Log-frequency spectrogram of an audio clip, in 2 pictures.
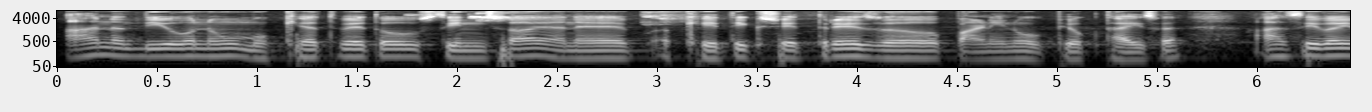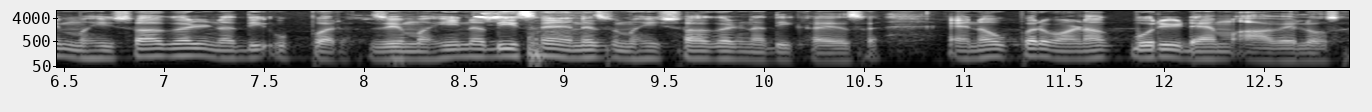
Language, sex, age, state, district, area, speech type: Gujarati, male, 18-30, Gujarat, Anand, urban, spontaneous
